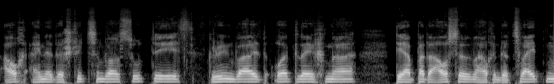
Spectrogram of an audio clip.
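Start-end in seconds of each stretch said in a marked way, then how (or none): none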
